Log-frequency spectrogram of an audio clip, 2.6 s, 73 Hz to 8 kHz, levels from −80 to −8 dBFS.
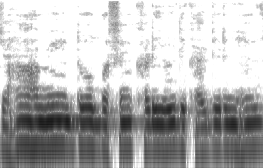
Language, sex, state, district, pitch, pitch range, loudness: Hindi, male, Bihar, Darbhanga, 130 Hz, 125-130 Hz, -25 LUFS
